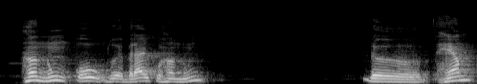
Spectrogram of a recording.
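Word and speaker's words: חן: Ren é a palavra, ren, mas se escreve com CH, C-H-E-N, ren, que significa favor merecido.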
